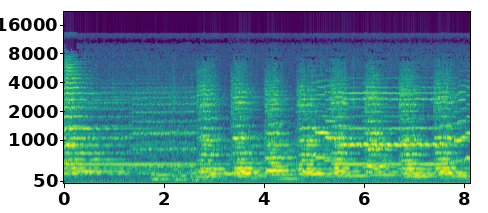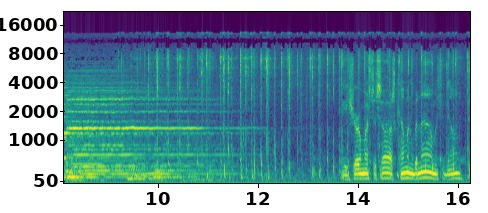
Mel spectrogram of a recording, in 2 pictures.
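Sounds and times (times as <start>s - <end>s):
orchestral music: 0.0s - 11.6s
horse hooves clip-clopping: 8.3s - 16.2s
speech: 13.9s - 16.2s.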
